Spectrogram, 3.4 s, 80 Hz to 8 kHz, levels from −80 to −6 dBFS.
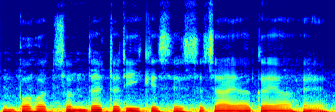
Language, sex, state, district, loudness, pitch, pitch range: Hindi, male, Arunachal Pradesh, Lower Dibang Valley, -14 LUFS, 115 Hz, 110-125 Hz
